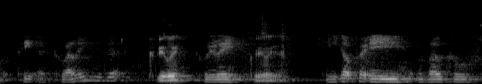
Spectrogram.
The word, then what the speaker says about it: Queally: you, but like, I don't know how to pronounce his name, so apologies if I get this wrong, but Peter Queally, is it? Queally, yeah.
